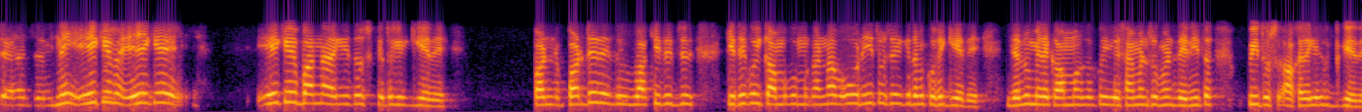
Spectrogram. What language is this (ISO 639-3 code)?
doi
